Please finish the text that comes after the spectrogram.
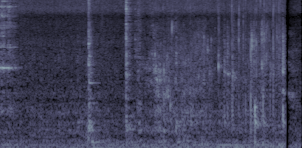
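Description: Semolina gulgule fry in very hot oil with a soft, steady sizzle, broken by a couple of sharp clinks and light stirring near the end.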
